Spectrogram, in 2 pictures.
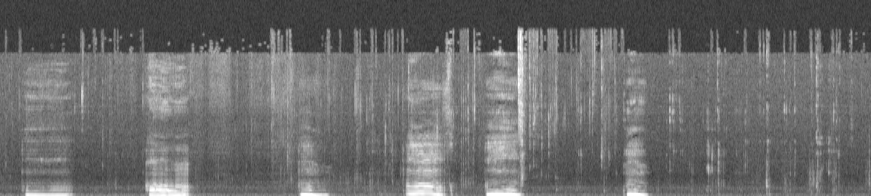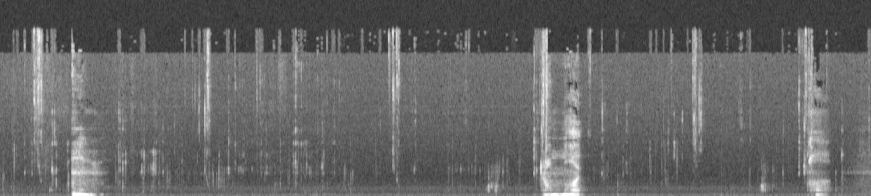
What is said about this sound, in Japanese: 焼き芋早速いただきます。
